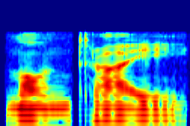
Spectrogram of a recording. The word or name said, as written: Montreuil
